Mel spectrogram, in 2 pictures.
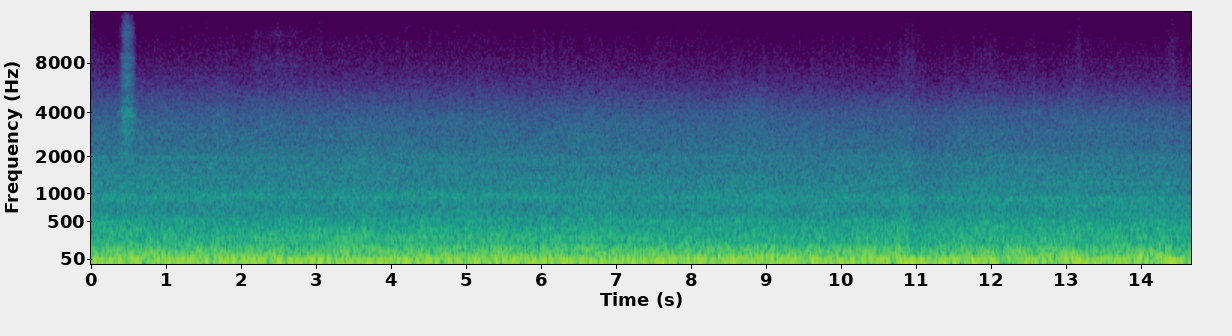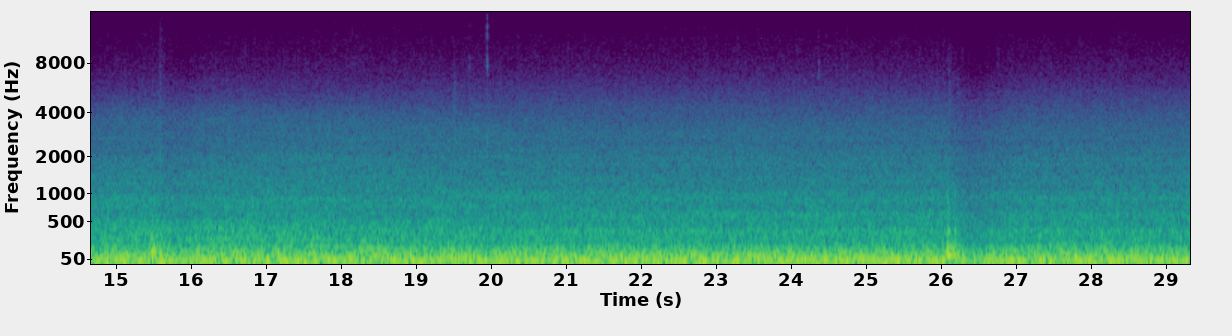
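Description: Car driving at a steady pace, a constant low rumble of road and engine noise.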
